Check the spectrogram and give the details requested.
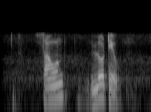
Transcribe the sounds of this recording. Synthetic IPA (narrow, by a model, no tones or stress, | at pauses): sauɳɖ | loʈʰew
